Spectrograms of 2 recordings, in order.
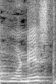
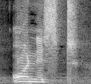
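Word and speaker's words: honest: অনেস্ট ম্যানের ক্ষেত্রে অনেস্ট ওয়ার্ডটা এইচ দিয়ে শুরু হলেও আমরা হনেস্ট বলি না, এটার প্রোনাউন্সিয়েশনটা হচ্ছে অনেস্ট, অনেস্ট।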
